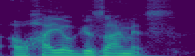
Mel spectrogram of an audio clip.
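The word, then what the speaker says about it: Ohio gozaimasu (おはようございます): Ohio gozaimasu.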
